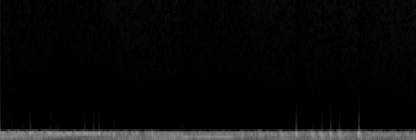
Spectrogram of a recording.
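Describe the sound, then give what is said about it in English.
Walruses singing underwater beneath the ice of the Bering Sea: overlapping low, warbling tones rise and fall in slow sweeps, steady and continuous, with a few brief sharp knocks near the end and no voices. “In addition to the bowheads, here are the sounds of walrus singing in the dark, also beneath the ice of the Bering Sea.”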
